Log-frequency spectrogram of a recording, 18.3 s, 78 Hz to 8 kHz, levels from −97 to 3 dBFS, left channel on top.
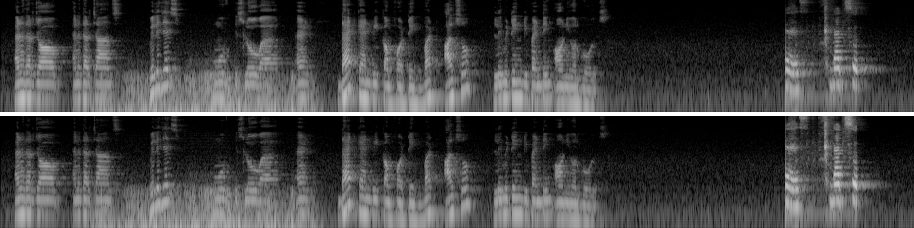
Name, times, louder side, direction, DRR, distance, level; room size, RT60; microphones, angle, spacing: voice 1, 0.3-2.4 3.0-3.6 4.3-6.3 6.8-9.5 9.9-12.1, left 3 dB, 65° left, 0.8 m, -36 dB
Wind, 1.6-6.4, equal, 10° right, 3.1 m, -38 dB
voice 2, 15.7-16.1 16.4-17.2, right 5 dB, 80° right, 0.8 m, -27 dB
28.5 x 20.0 x 6.3 m
head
